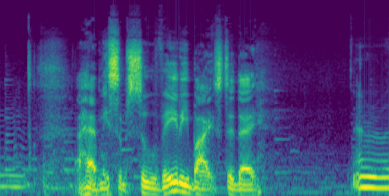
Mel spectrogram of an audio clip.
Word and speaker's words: sous vide: look you know suvi it's sous vide how you say it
